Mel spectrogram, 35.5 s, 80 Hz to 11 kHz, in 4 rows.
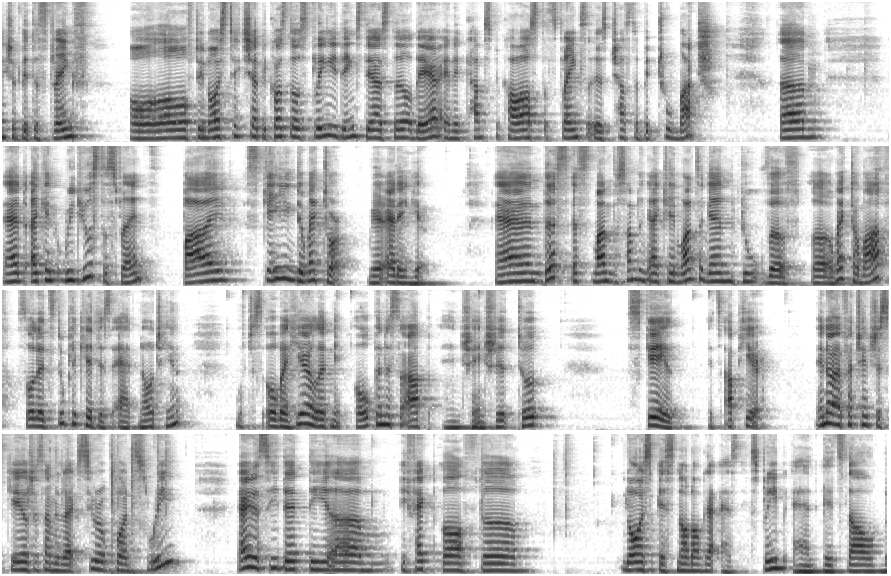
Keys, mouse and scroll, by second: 0.2 middle click, 15.0 click, 18.5 shift+d, 20.1 click, 21.2 click, 22.5 click, 24.8 click, 27.0-27.9 typing, 30.1 shift+middle click, 32.1 middle click, 32.5 shift+middle click, 34.8 middle click.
